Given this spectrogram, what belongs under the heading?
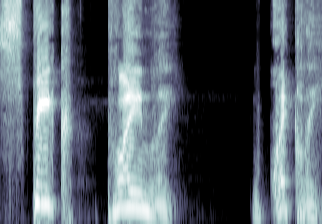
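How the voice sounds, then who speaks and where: A put-on character voice from a man, high-pitched and raspy, with very wide pitch swings. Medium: read story. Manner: imperious, commanding.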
